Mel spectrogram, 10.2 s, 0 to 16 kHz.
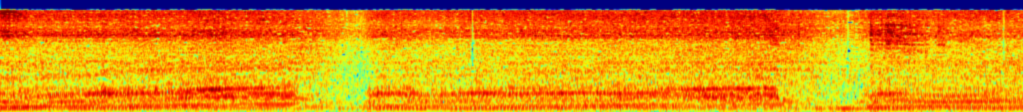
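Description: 1970 Dodge Charger's 383 four-barrel V8 pulling under acceleration, heard from inside the cabin. The engine note climbs steadily, breaks off about three seconds in and resumes at a lower pitch, then breaks again about eight seconds in, as the car shifts up through the gears.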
